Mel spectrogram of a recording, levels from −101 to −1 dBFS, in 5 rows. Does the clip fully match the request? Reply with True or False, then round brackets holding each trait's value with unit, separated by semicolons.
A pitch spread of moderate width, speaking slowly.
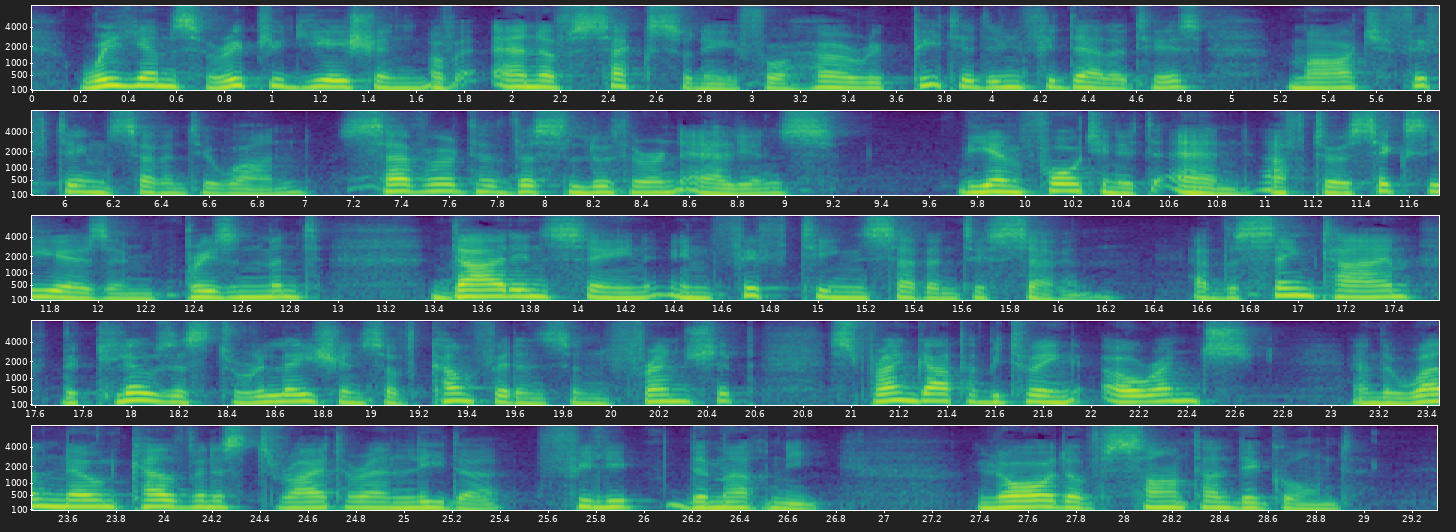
True (3.8 semitones; 115 wpm)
